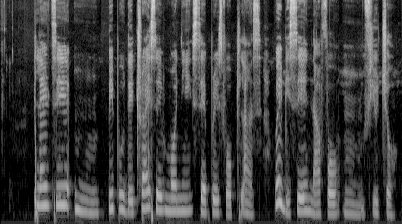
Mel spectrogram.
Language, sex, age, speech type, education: Nigerian Pidgin, female, 30-45, spontaneous, tertiary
